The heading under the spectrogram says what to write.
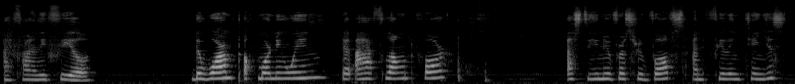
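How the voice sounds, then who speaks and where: A woman reading poetry aloud in an expressive recitation style. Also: high voice, a little slow, a little hiss or hum. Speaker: poetry reader.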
